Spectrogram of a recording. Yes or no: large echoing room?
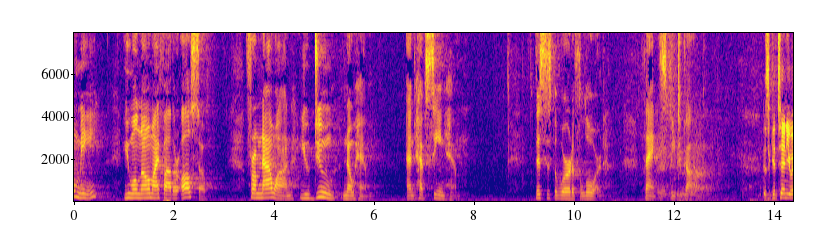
yes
